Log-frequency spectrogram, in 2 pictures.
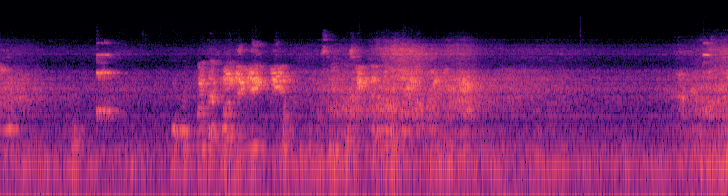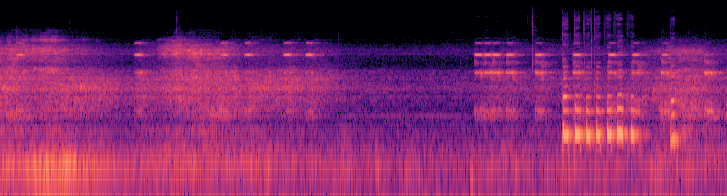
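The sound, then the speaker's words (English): Electronic beeps from the Snake video game come in scattered bursts over a hissy background, with a clearer run of tonal bleeps near the end. “He's playing, not Worms. What is the caterpillar? Fuck. Snakes? Snakes. He's playing snakes right now.”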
